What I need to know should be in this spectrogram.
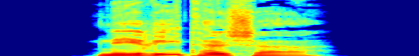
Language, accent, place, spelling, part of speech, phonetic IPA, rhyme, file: German, Germany, Berlin, neritischer, adjective, [ˌneˈʁiːtɪʃɐ], -iːtɪʃɐ, De-neritischer.ogg
- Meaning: inflection of neritisch: 1. strong/mixed nominative masculine singular 2. strong genitive/dative feminine singular 3. strong genitive plural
